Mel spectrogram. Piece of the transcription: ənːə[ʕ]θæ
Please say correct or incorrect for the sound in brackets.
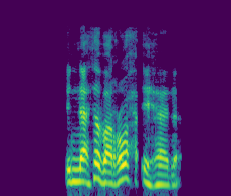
correct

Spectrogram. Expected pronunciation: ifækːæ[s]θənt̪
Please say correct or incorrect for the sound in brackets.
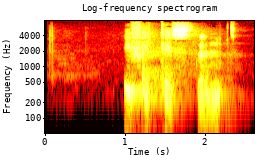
correct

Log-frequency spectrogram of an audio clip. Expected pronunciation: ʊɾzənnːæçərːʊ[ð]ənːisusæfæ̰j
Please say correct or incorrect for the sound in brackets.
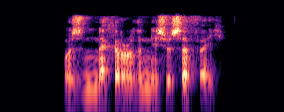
correct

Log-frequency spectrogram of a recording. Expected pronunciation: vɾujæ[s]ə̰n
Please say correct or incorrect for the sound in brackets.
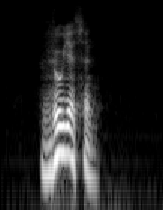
correct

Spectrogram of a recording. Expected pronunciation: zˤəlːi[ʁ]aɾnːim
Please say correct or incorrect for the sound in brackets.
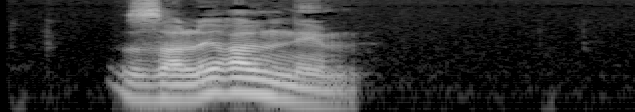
correct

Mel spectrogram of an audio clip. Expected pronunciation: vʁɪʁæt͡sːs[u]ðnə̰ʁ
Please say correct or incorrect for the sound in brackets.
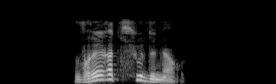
correct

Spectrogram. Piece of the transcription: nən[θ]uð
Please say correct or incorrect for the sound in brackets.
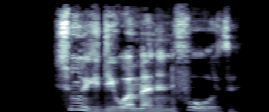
incorrect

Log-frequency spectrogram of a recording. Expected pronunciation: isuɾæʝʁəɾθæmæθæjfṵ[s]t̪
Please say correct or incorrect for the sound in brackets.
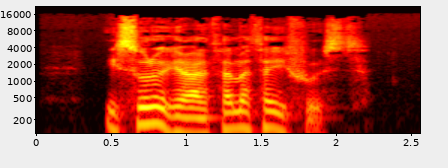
correct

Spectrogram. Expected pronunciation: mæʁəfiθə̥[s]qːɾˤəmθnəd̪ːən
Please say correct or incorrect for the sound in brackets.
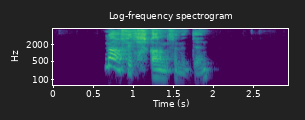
incorrect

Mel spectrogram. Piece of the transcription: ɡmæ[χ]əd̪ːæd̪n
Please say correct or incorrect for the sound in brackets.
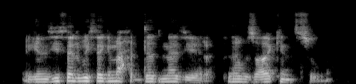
incorrect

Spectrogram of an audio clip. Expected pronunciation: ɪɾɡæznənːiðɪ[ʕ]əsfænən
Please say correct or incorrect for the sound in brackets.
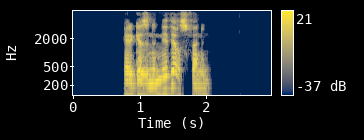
incorrect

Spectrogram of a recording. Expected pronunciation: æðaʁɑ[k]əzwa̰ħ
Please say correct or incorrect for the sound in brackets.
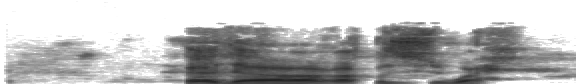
incorrect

